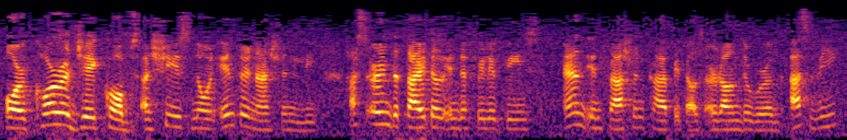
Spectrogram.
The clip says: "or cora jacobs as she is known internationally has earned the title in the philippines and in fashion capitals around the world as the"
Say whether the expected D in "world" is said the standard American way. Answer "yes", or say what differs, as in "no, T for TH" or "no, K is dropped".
yes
